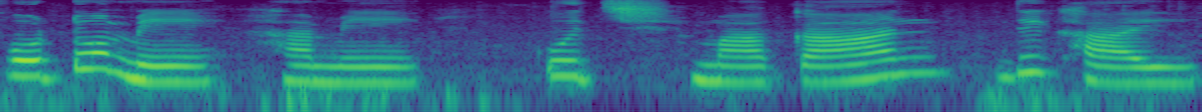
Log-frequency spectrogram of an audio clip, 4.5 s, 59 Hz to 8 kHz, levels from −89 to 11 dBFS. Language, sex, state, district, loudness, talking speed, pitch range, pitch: Hindi, female, Bihar, West Champaran, -16 LUFS, 95 wpm, 220-285 Hz, 230 Hz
